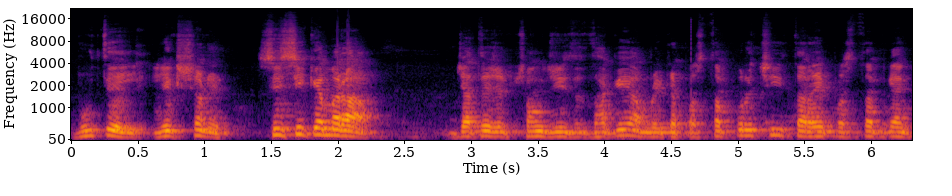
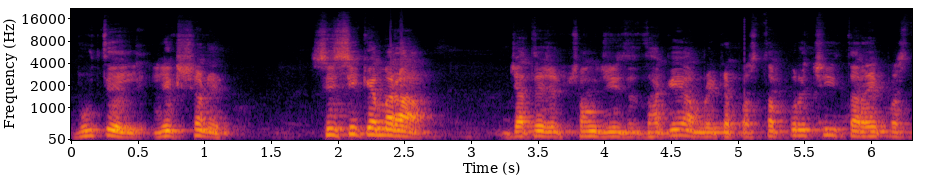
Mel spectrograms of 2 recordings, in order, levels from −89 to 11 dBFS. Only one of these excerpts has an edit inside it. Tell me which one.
first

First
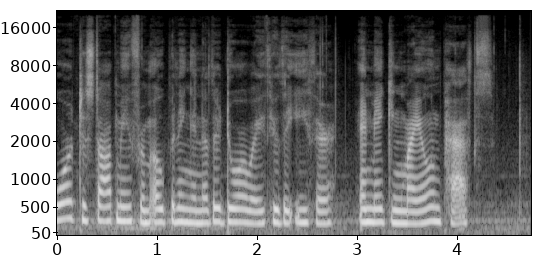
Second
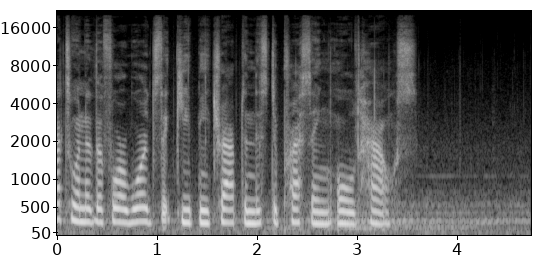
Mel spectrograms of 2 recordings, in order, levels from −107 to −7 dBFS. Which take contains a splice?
second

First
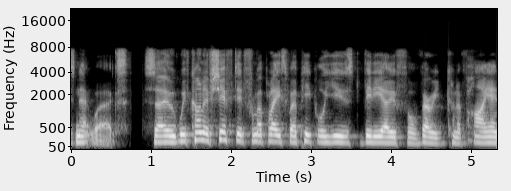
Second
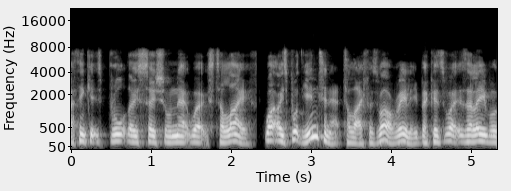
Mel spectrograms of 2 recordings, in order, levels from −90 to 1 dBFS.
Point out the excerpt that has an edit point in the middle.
second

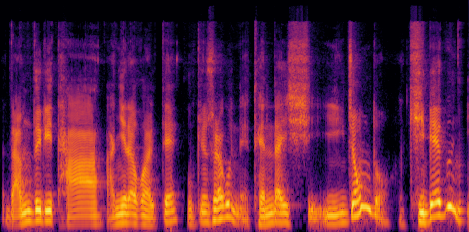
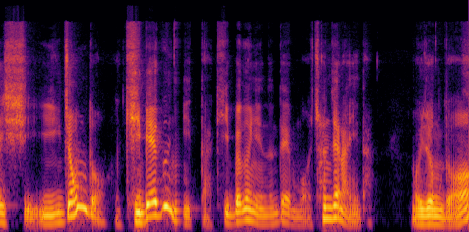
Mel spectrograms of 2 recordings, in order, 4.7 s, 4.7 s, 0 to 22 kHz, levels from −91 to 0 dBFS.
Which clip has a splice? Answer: first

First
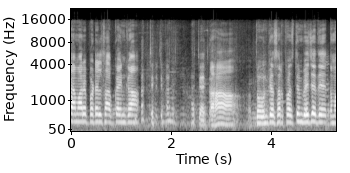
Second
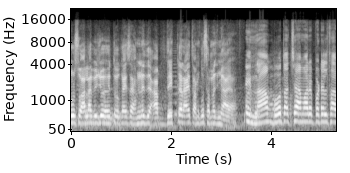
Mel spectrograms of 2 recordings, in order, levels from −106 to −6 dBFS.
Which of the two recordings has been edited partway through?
second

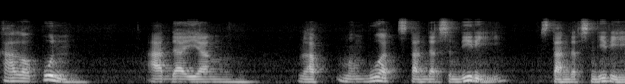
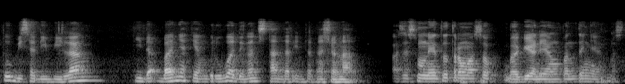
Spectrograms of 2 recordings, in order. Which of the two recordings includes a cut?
second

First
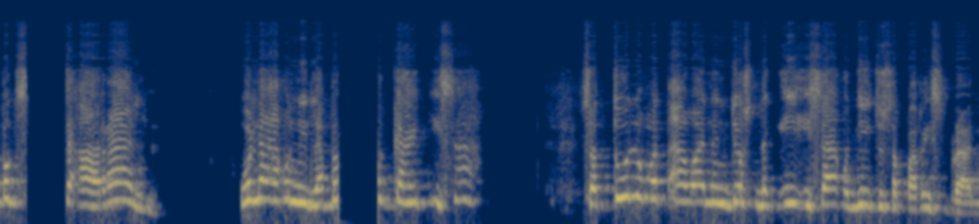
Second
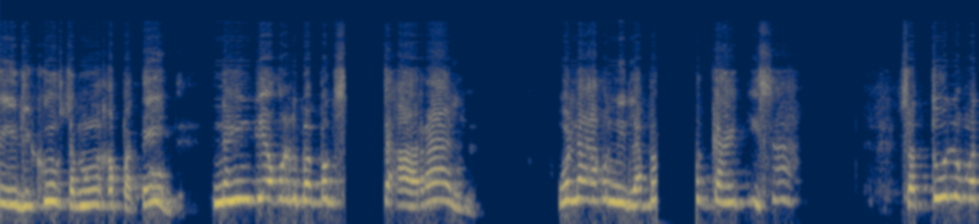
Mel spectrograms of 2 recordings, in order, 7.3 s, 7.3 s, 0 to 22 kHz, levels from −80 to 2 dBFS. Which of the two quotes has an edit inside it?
second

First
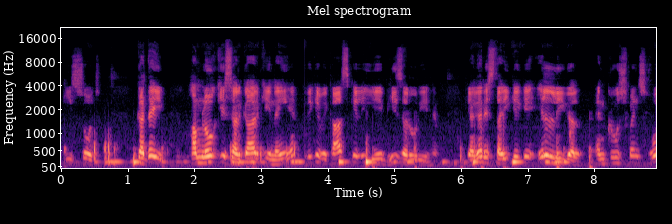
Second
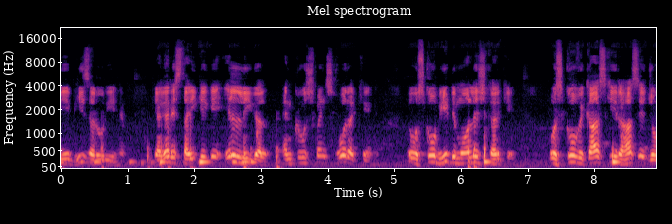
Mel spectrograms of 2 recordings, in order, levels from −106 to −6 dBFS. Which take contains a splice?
first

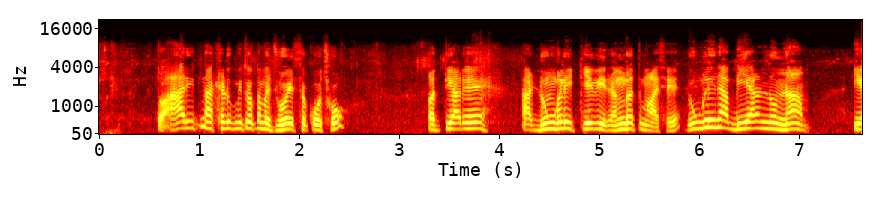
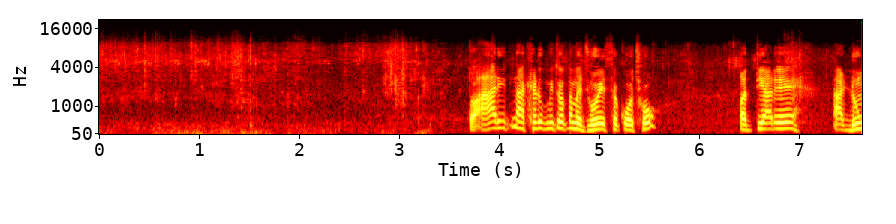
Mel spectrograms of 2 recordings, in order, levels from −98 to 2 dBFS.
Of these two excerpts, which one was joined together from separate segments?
first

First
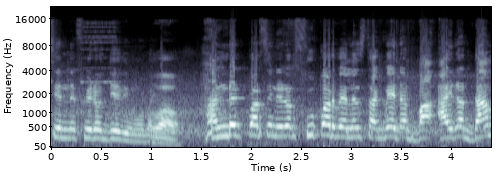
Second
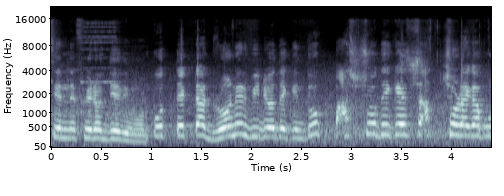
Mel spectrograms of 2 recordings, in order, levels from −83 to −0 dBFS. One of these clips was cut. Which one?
second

